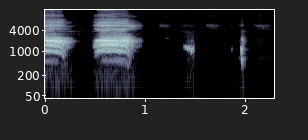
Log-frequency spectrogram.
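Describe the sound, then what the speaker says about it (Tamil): A crow caws at baby chicks, giving two loud, harsh caws close by, followed by two short, clipped calls in otherwise quiet surroundings. "காக்கா பாருங்க கோழி குஞ்சு பார்த்துட்டு கத்திக்கிட்டே இருக்கு."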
